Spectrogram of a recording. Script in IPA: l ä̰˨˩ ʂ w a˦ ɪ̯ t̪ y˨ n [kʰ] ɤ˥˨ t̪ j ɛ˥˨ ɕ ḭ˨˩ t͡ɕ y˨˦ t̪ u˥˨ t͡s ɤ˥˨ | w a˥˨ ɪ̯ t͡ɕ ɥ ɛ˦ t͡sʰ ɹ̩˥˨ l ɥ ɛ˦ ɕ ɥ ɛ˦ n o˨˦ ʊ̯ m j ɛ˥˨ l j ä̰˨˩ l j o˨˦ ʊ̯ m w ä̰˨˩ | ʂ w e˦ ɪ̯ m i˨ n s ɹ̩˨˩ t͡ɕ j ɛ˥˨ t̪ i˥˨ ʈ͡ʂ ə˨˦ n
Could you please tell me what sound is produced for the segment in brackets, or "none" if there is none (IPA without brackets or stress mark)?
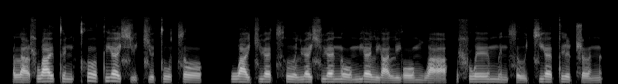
kʰ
